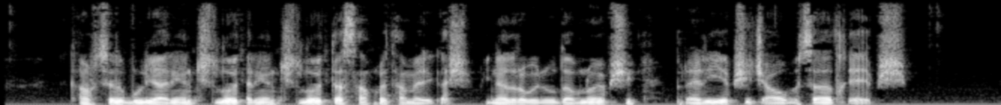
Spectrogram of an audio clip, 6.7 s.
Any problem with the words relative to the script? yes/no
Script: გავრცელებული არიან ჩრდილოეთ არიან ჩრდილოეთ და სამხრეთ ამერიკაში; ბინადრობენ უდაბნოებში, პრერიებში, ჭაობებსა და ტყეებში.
no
